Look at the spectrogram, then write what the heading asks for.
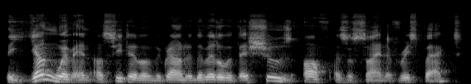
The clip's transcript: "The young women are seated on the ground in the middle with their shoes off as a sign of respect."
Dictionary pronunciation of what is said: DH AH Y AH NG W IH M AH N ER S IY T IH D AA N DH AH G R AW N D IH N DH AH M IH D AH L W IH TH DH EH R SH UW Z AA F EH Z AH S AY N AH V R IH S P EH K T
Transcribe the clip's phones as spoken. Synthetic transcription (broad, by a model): DH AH Y AH NG W IH M AH N ER S IY T IH D N DH AH G R AW N D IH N DH AH M IH D L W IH DH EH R SH UW Z AA F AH Z AH S AY N AH V R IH S P EH K T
